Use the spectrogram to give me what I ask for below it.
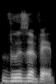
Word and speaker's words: vous avez: Same for vous avez, you have, which becomes vous avez.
